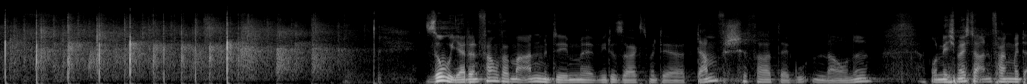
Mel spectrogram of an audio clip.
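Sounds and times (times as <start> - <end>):
audience applause: 0.0 - 3.7
speech: 4.3 - 10.2.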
